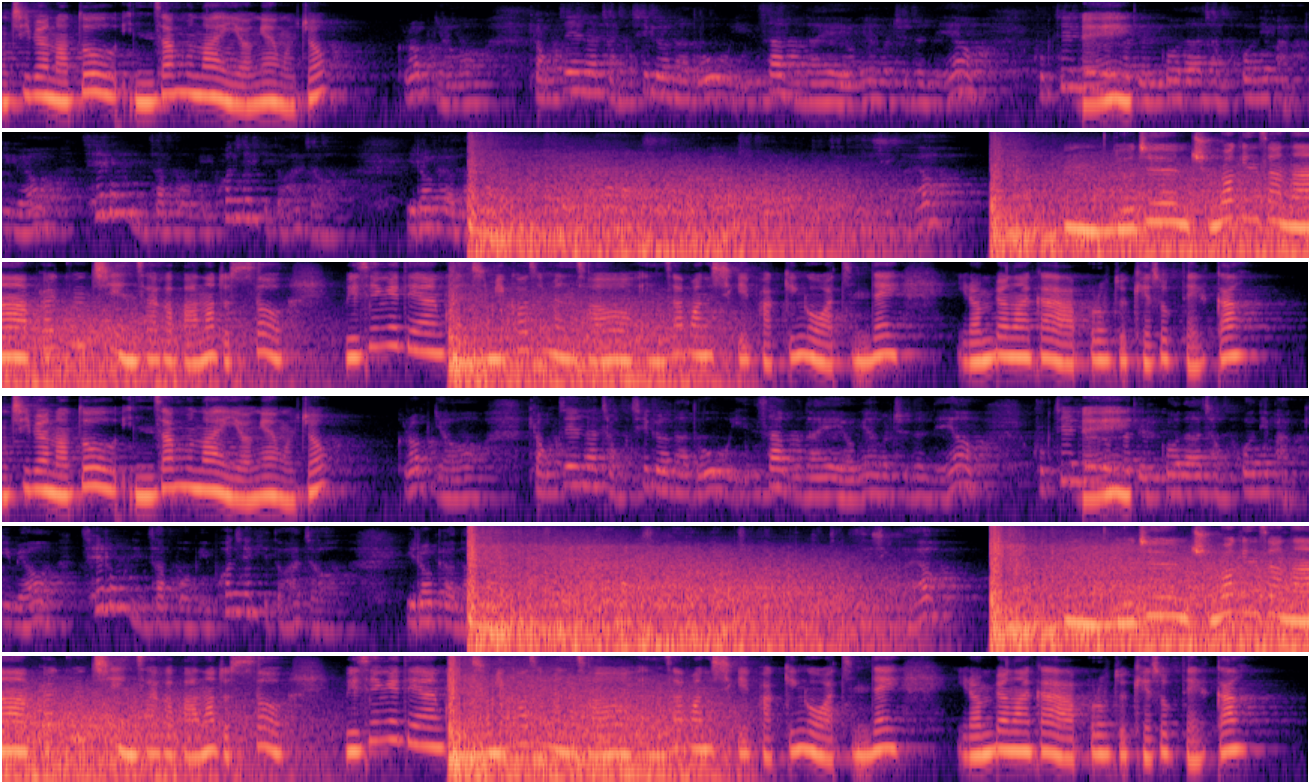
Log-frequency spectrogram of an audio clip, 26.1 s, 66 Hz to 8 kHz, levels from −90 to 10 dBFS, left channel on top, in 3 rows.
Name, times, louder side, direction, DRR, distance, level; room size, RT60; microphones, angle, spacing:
voice 1, 0.0-2.2 7.2-7.5 15.8-25.8, equal, 5° right, 11 dB, 0.5 m, -20 dB
voice 2, 2.6-15.0, right 1 dB, 45° right, 3 dB, 2.5 m, -35 dB
sound 1, 11.8-14.8 15.3-19.6 20.4-22.5, right 4 dB, 65° right, 0.6 m, -21 dB
21.5 x 11.0 x 6.3 m, 1.0 s
head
